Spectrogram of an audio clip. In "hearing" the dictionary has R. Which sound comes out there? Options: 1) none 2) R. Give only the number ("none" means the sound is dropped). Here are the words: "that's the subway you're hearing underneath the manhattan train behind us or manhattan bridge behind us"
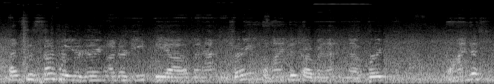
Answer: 1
